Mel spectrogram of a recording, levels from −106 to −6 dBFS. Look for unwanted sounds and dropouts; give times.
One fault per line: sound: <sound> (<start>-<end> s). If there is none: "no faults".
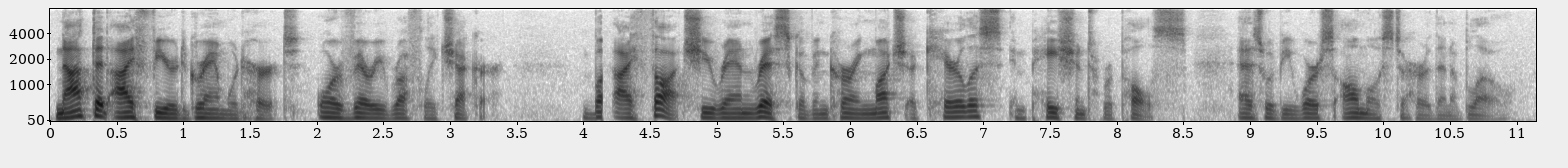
sound: dropout (4.1-4.2 s)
